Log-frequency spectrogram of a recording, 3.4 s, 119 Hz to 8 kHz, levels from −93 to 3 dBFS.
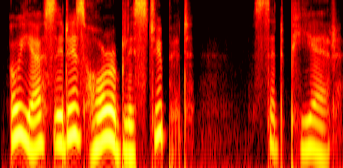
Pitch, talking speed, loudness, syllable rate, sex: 215 Hz, 140 wpm, -17 LUFS, 4.8 syllables/s, female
